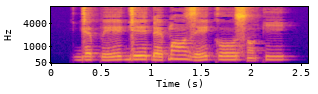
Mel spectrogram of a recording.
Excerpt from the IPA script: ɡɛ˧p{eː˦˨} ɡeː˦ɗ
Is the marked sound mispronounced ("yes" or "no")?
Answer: yes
